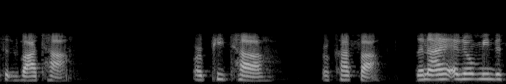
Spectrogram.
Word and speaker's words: Kapha: It's really a PH, P, aspirated P sound, and it does not depend on region. It's pronounced Kapha throughout India because, in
